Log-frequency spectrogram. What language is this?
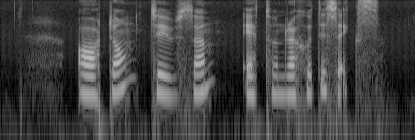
Swedish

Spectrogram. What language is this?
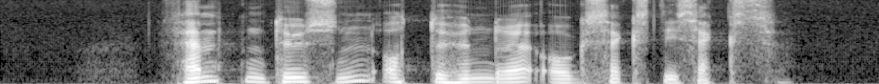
Norwegian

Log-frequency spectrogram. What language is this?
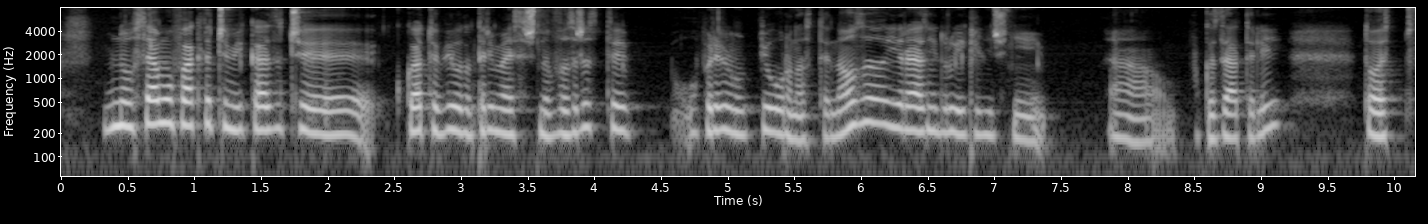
Bulgarian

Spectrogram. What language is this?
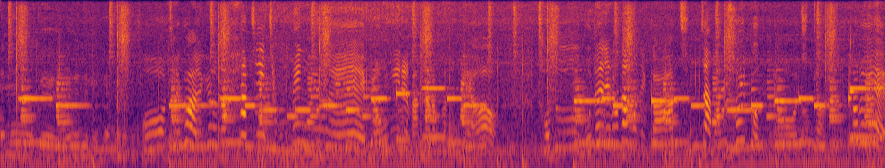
Korean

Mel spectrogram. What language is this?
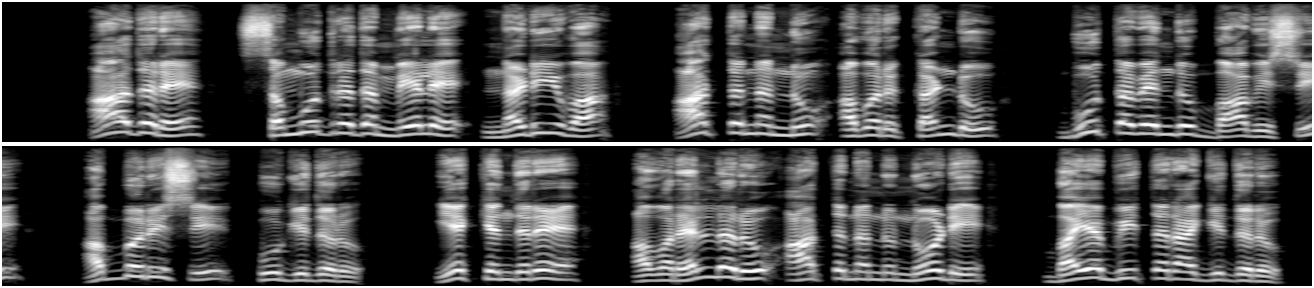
Kannada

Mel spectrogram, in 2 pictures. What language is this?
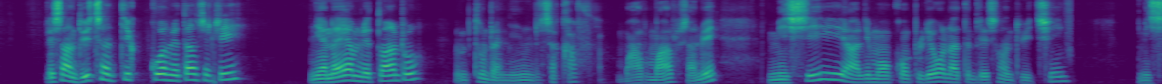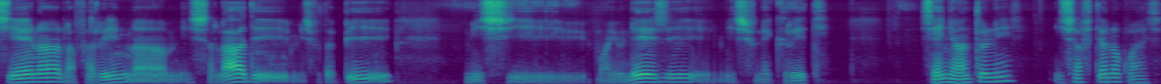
Malagasy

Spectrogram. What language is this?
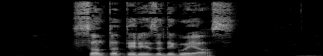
Portuguese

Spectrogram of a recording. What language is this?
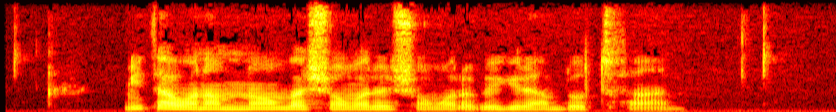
Persian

